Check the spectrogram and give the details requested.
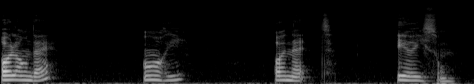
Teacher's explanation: Good news, you ignore your H's in French.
